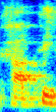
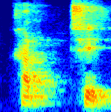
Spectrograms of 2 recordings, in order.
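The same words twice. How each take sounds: First: The mistaken reading খাতি, ending in "ti"; খাতি as khaa-ti, without the chh sound. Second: খাচ্ছি as khat-chhi, following the batchim rule; খাচ্ছি with CHH. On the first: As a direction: say খাতি with a plain "t" in the middle, no "ch". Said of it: "এটা খাতি হবে না". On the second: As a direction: say খাচ্ছি with a doubled aspirated "chh". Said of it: "বাচ্চিমের রুলসে পড়ছি". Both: Shown as a demonstration.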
